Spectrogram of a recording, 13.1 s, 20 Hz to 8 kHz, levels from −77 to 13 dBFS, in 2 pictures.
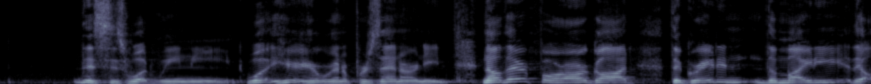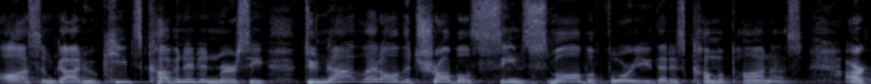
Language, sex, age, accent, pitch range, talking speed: English, male, 40-59, American, 150-200 Hz, 215 wpm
